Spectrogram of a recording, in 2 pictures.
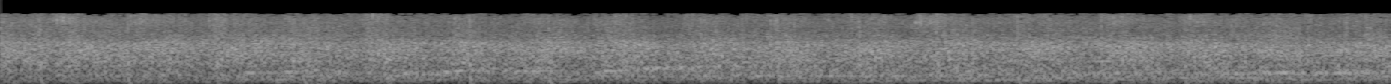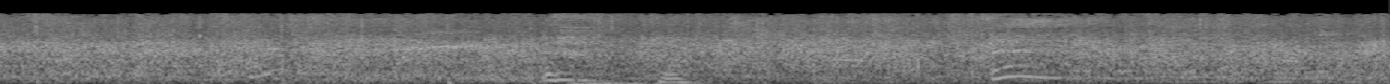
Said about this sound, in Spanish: Oye, qué calladitos están, Un aplauso, para que se note.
